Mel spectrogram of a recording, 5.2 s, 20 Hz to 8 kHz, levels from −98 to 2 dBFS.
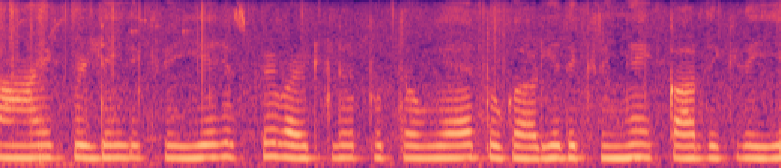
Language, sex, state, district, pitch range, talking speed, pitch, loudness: Hindi, female, Bihar, Samastipur, 215-220 Hz, 255 wpm, 215 Hz, -16 LUFS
